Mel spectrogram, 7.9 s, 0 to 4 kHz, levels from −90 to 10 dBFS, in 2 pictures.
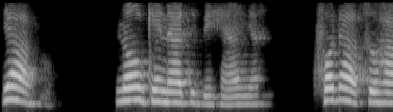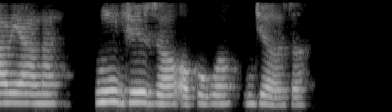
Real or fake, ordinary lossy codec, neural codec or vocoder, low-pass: fake; none; codec, 24 kHz, 0.9 kbps, WavTokenizer, medium speech release version 2; 3.6 kHz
